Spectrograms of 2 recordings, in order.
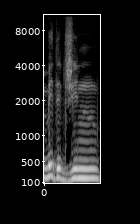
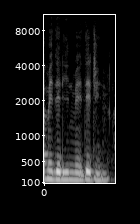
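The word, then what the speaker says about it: Medellín: à côté de Meline medin qu'on prononce ici pas minein je vous dis à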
